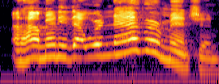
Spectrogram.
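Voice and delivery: normal talking voice

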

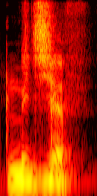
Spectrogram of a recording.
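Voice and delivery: "Mjf" squashed into one vowelless syllable; letters as one word. Shown as a demonstration. Co-host insists on the joke pronunciation, "Mjf" as one syllable. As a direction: pronounce "Mjf" as a word, not spelled out. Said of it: "That's pronounced mjf".

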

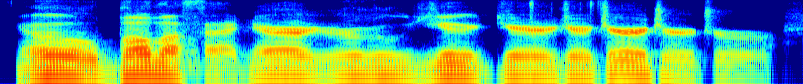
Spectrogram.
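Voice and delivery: drawn-out garble through clenched teeth; mock a villain who can't open his mouth; gritted-teeth Cad Bane. Fan mocking an actor's prosthetic, gritted teeth. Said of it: "gritting through his teeth".

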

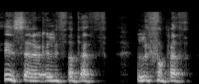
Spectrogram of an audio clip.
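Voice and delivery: Elizabeth said as "Elithabeth" with a lisp. Shown as a demonstration. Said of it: "practicing how to say Elizabeth".

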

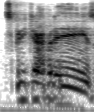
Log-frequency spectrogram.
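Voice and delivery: high mock drunk bark; drunk man. Friends mocking a drunk man, high drunken order. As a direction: mimic a drunk demanding. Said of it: "drunk Japanese man was like".

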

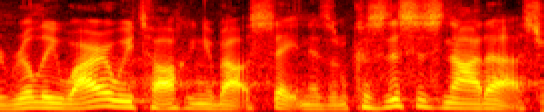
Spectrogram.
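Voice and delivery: low, quiet doubter's voice; eye-rolling skepticism. Acted. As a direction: grumble it softly like an unconvinced listener. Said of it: "roll your eyes and say".

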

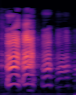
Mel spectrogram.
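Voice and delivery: high, acted fit of giggles; giggling her head off. Missus Gigglesworth laying down winning cards, gleeful giggling. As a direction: giggle helplessly in triumph. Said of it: "started giggling her head off".

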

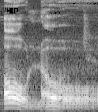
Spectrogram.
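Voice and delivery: long, low drawn-out dread; sinking dismay. Acted. Bookkeeper finds trouble in his book, sinking dismay. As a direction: let it slide down low as the bad news lands. Bookkeeper discovers something alarming.

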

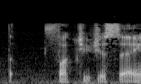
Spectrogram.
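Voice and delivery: not angry, just thrown by it; stunned disbelief. Acted. Gangster blindsided by talk of his mom, stunned. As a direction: caught off guard, pitch jumping up. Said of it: "but in a, like, "I wasn't expecting somebody".

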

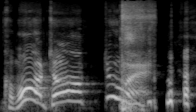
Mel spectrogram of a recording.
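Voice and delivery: high, loud puppet squawk; sock puppet voice. Pretend. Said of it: "give your sock puppet a, a weird accent".

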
